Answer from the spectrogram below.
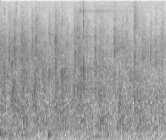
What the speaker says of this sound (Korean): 박수를 그렇게 많이 쳐주시면 제가 교만해져서 조금만 주셔도 됩니다.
